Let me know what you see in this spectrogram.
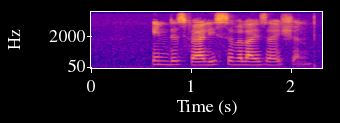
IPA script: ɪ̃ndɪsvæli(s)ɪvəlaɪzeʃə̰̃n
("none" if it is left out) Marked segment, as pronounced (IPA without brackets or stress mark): s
